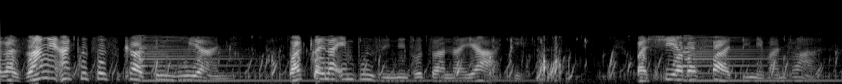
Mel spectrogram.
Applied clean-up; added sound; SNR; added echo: none; Wind instrument, woodwind instrument + Liquid; 13 dB; none.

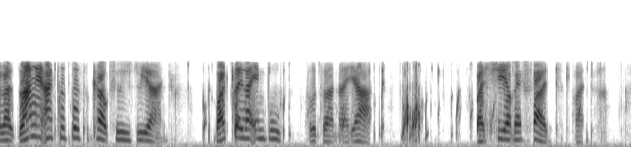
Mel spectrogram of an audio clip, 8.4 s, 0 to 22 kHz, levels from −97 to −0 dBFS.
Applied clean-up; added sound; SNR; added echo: neural diffusion model UNIVERSE++.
